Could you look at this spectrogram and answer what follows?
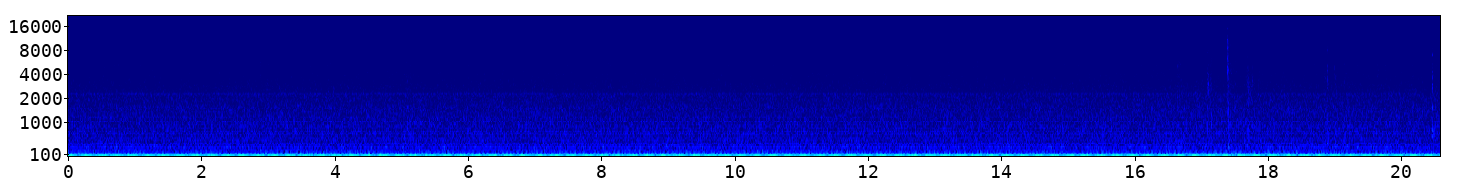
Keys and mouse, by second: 6.8-9.1 drag, 9.1-13.2 drag.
